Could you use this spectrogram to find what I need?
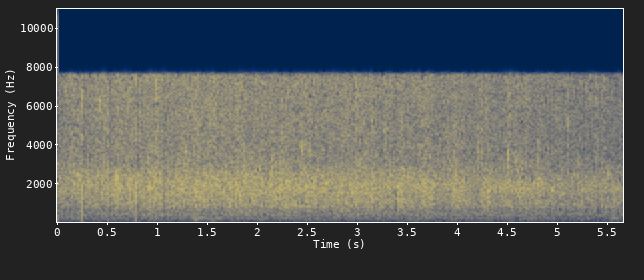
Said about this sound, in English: Where are my sons? These two, stand up. Will you two? Give another hand. They like applause.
